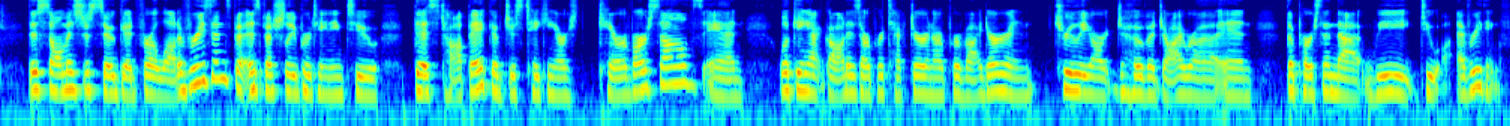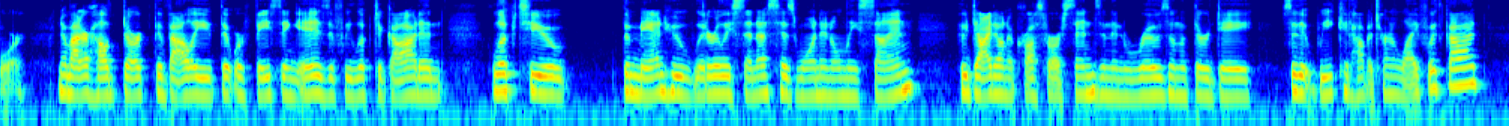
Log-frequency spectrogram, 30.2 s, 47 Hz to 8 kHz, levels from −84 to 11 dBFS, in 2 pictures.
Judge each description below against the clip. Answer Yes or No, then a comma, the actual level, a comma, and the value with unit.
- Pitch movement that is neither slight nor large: No, narrow, 2.3 semitones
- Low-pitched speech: No, medium, 175 Hz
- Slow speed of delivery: No, average, 200 wpm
